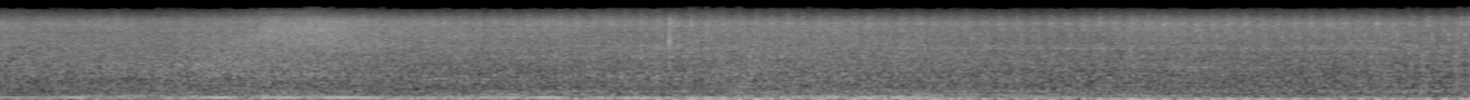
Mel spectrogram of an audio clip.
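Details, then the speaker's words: Used scooter (Vario, per showroom tags) at idle, CVT listened to: steady low even putter, no belt-drive rattle or scraping; CVT still sounds calm, idle rpm slightly low but smooth. Normal idle, slightly low idle speed. "Adem ya, masih adem ya. Cuman emang RPM-nya agak rendah."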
